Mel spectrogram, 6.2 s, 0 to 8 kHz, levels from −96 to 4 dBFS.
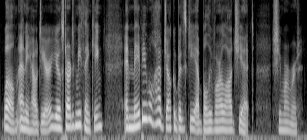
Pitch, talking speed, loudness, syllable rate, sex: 170 Hz, 185 wpm, -19 LUFS, 6.2 syllables/s, female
